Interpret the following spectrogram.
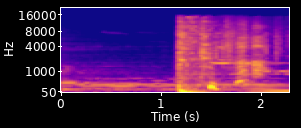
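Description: A sudden, loud shattering crash about a second in, over sustained background music.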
